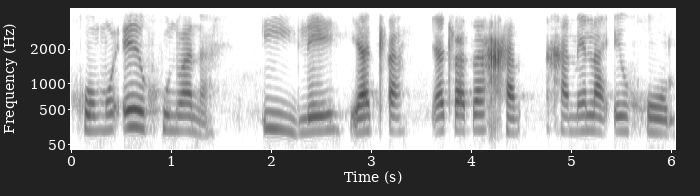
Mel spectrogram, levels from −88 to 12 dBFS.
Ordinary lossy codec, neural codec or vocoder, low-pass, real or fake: Opus, 24 kbps; codec, 16 kHz, 4 kbps, X-Codec, WavLM features, trained on Multilingual LibriSpeech; 3.6 kHz; fake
